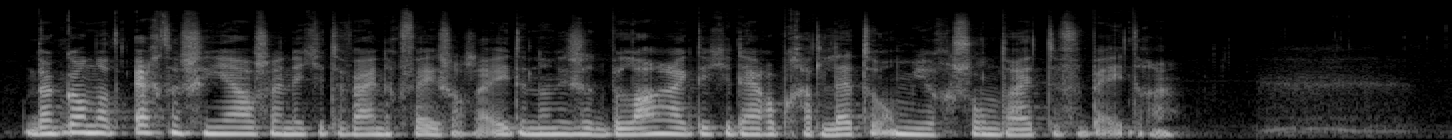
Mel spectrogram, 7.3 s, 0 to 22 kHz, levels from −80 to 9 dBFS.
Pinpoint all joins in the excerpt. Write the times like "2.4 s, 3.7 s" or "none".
none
